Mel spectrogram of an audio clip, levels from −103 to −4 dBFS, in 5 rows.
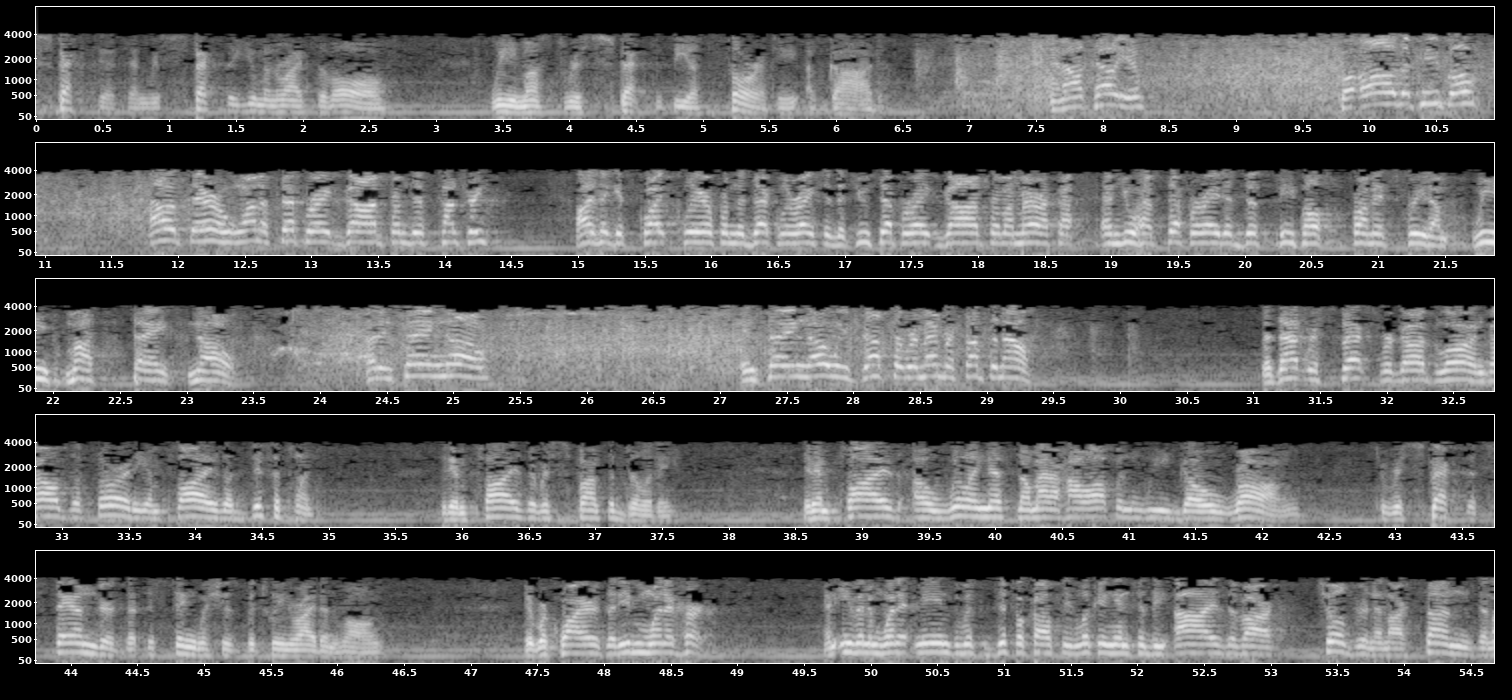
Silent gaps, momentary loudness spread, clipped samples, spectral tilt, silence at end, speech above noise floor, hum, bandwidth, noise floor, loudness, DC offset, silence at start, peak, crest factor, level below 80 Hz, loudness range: none; 13 LU; under 0.1%; -10.5 dB/octave; 0 s; 24 dB; none; 4.2 kHz; -44 dBFS; -21 LUFS; 0.1%; 0 s; -4 dBFS; 18 dB; -52 dBFS; 5 LU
